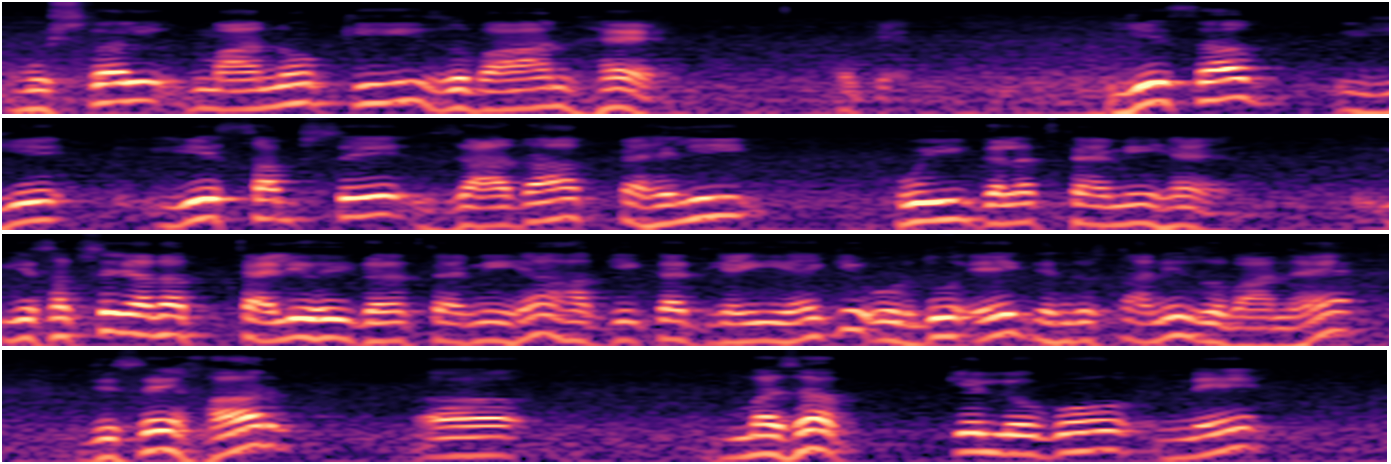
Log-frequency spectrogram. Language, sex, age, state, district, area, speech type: Urdu, male, 45-60, Uttar Pradesh, Gautam Buddha Nagar, urban, spontaneous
